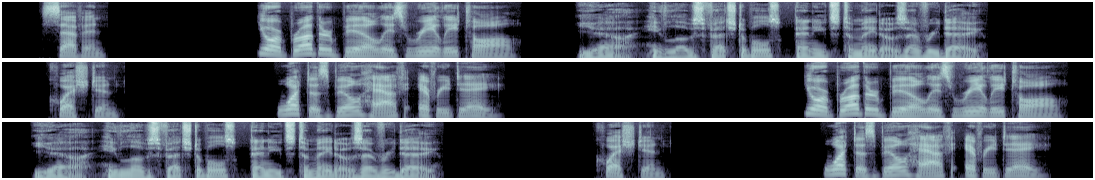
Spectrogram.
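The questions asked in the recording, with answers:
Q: What does Bill have every day?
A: Tomatoes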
